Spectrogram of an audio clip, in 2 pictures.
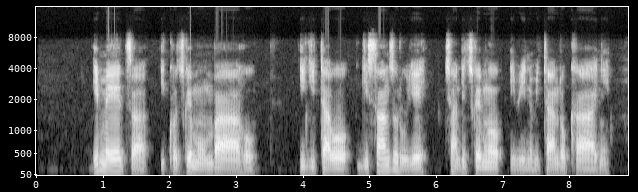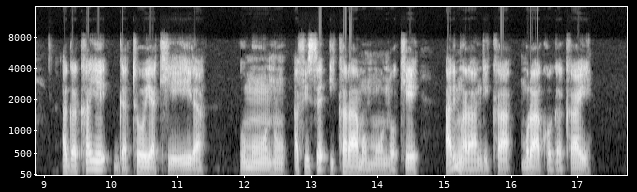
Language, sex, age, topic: Rundi, male, 25-35, education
